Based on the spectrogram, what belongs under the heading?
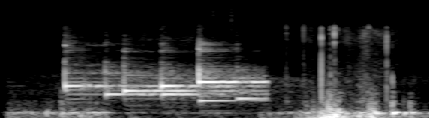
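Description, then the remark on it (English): A phone ringtone plays a bright, stepping electronic melody of repeated tonal notes for about a second and a half, followed by low rumbling and some clattering handling noise. “I'm getting a phone call.”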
